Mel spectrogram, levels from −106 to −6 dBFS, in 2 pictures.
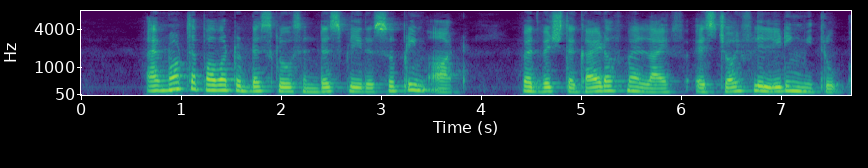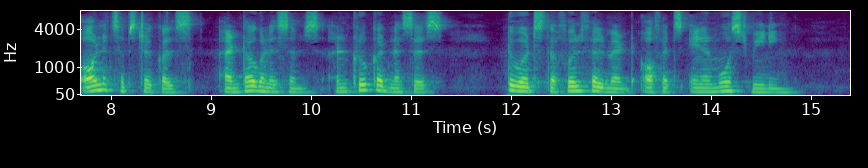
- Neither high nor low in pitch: Yes, medium, 145 Hz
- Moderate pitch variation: Yes, average, 3.7 semitones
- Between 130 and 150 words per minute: Yes, average, 145 wpm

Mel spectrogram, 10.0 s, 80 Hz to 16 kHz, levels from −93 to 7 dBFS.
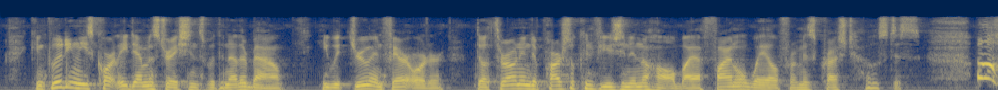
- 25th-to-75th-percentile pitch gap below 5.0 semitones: No, wide, 5.4 semitones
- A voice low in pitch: Yes, low, 120 Hz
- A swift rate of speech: No, average, 175 wpm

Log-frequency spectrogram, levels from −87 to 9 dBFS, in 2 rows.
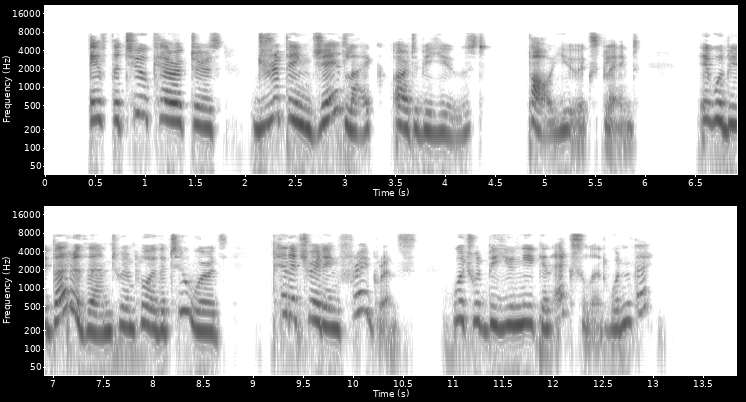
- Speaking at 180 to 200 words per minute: No, average, 145 wpm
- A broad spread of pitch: Yes, wide, 5.8 semitones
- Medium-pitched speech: No, high, 240 Hz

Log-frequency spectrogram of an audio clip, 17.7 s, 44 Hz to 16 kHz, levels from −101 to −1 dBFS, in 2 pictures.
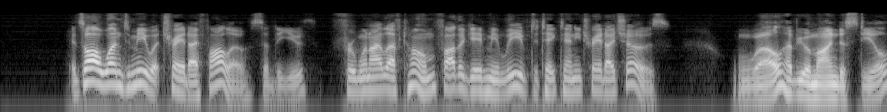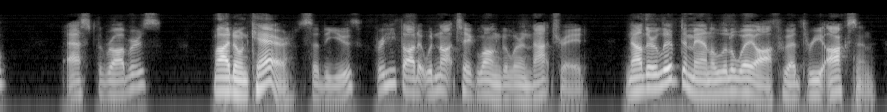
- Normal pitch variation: No, wide, 6.8 semitones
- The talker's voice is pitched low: Yes, low, 125 Hz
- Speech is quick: Yes, fast, 235 wpm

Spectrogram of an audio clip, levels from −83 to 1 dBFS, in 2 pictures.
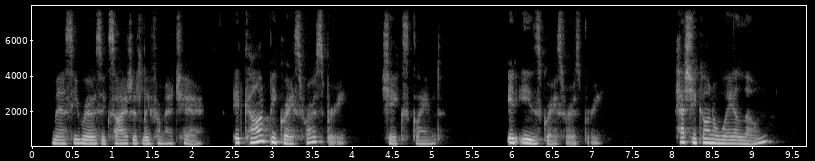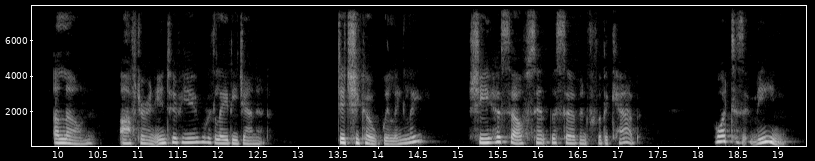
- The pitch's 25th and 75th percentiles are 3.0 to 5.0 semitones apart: Yes, average, 4.2 semitones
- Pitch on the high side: Yes, high, 210 Hz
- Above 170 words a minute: No, average, 140 wpm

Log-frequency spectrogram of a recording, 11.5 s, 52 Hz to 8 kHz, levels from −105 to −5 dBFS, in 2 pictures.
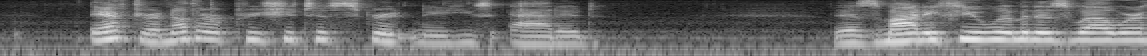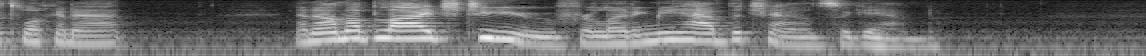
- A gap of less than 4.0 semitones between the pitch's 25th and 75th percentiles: No, average, 5.1 semitones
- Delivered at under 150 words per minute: Yes, average, 140 wpm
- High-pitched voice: Yes, high, 205 Hz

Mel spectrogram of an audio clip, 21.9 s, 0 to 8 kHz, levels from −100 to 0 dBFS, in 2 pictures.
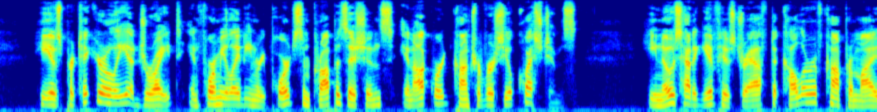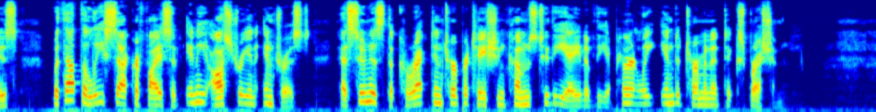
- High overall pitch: No, low, 135 Hz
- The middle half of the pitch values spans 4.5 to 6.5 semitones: Yes, average, 5.1 semitones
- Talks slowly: Yes, slow, 130 wpm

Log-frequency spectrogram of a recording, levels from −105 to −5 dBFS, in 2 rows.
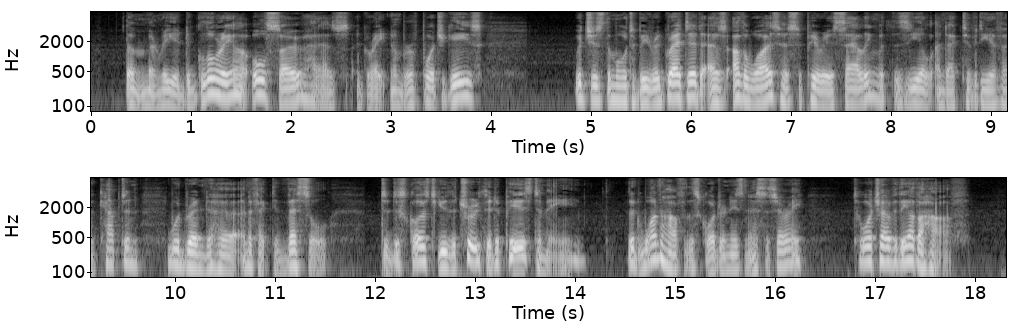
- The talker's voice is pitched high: No, low, 130 Hz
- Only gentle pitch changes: No, average, 5.0 semitones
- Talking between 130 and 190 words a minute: No, average, 200 wpm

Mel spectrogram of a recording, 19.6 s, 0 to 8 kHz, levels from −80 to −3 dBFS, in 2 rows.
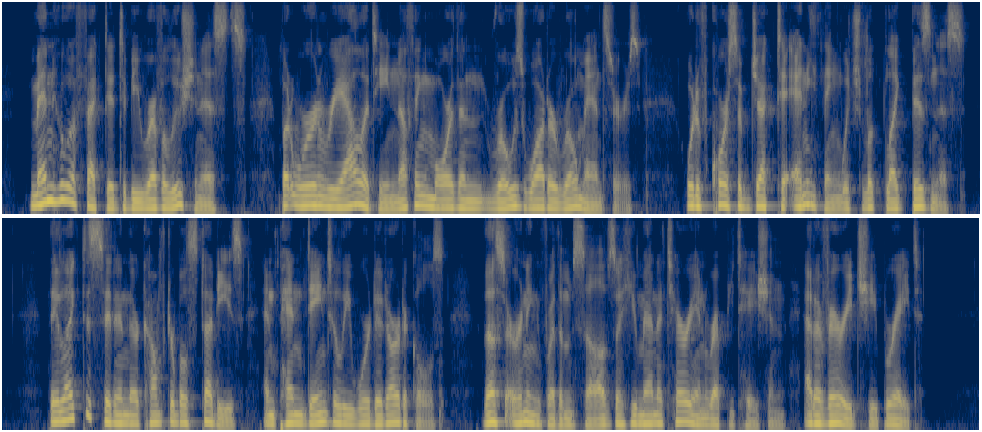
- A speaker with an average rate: Yes, average, 155 wpm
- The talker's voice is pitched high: No, low, 110 Hz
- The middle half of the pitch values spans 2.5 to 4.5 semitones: No, average, 4.9 semitones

